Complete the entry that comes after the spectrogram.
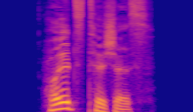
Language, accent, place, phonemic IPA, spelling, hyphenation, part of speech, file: German, Germany, Berlin, /ˈhɔlt͡sˌtɪʃəs/, Holztisches, Holz‧ti‧sches, noun, De-Holztisches.ogg
- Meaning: genitive singular of Holztisch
